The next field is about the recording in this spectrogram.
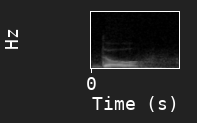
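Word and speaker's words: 道: Because there is in Chinese philosophy no difference between the Tao, that is the word T-A-O, in Japanese do.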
